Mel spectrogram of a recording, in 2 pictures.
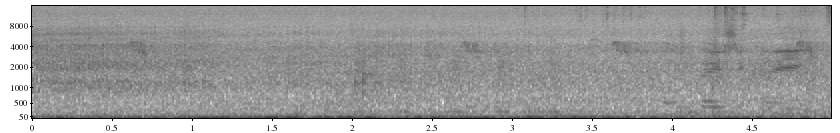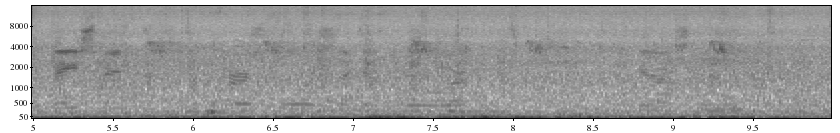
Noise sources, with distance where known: large-sounding engine

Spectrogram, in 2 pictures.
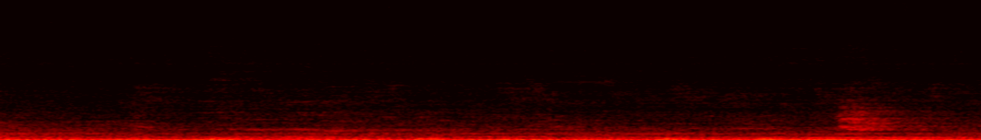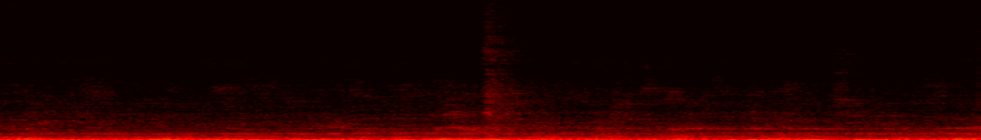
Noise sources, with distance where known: dog barking or whining, far

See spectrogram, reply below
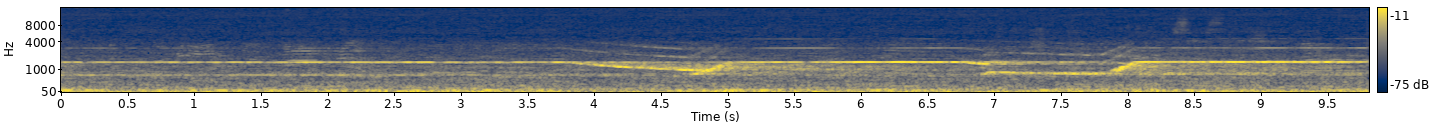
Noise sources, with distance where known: siren, far

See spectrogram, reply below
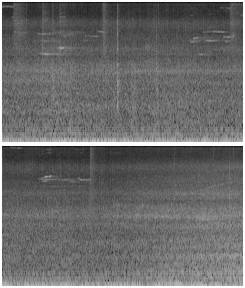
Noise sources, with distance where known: engine of unclear size, near

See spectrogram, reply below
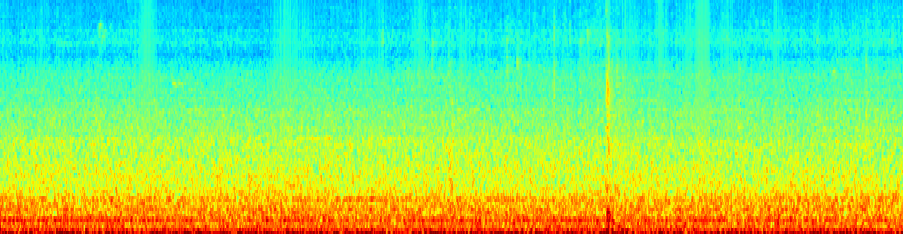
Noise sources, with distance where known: large-sounding engine, far

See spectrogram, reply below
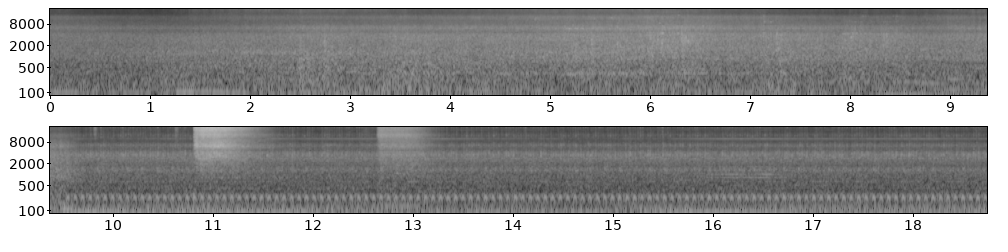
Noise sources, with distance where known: large-sounding engine

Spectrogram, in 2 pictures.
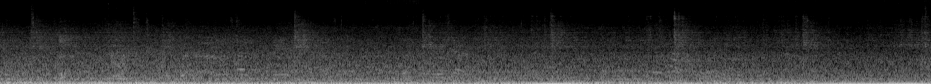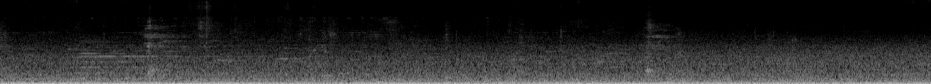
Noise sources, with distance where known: unidentified human voice

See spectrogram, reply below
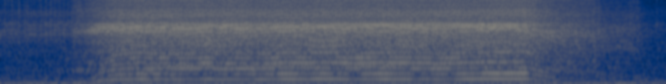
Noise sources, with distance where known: unidentified powered saw, near

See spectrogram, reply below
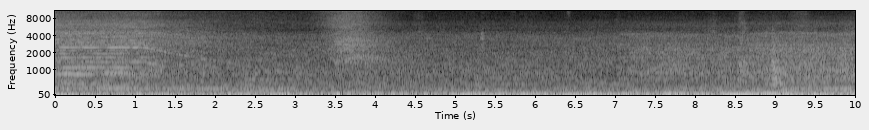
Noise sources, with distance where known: large-sounding engine, near; small or medium rotating saw

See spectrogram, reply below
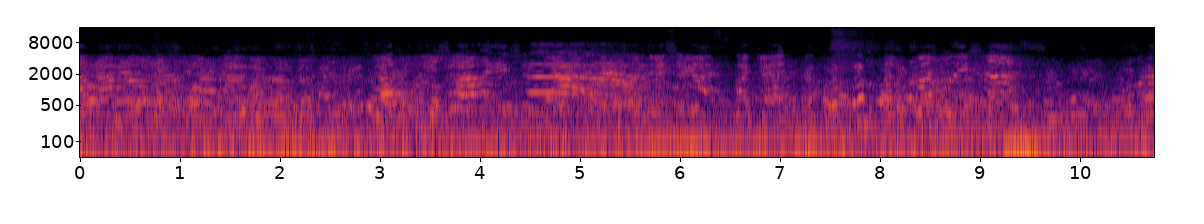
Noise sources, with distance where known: person or small group shouting, near

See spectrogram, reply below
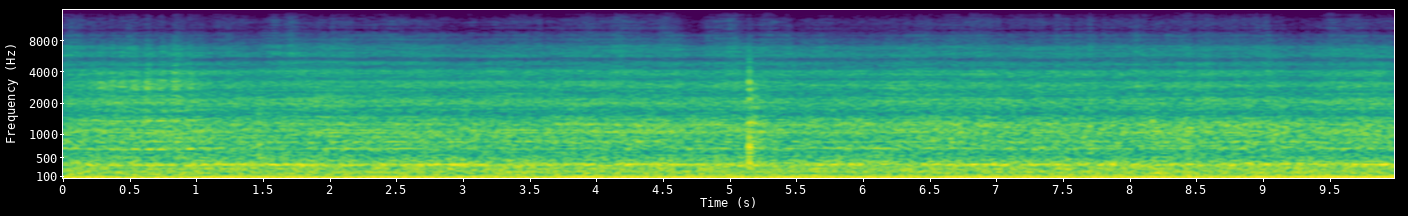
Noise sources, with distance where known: engine of unclear size, near

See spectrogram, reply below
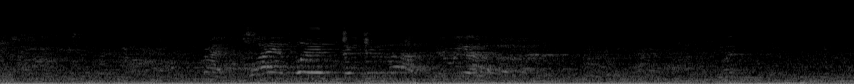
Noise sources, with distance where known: person or small group talking, far

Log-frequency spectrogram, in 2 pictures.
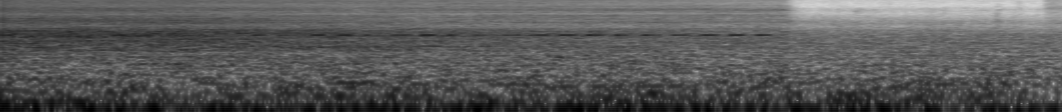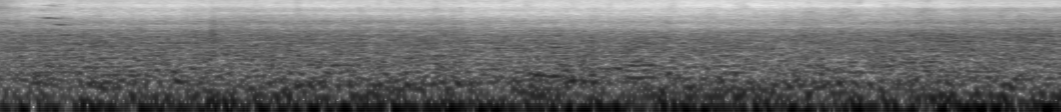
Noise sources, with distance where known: large-sounding engine, near

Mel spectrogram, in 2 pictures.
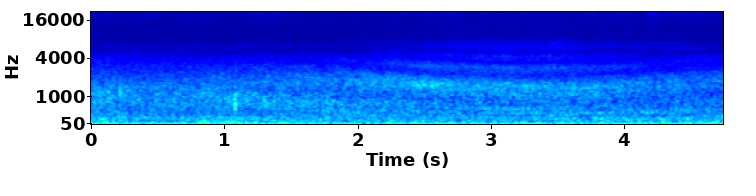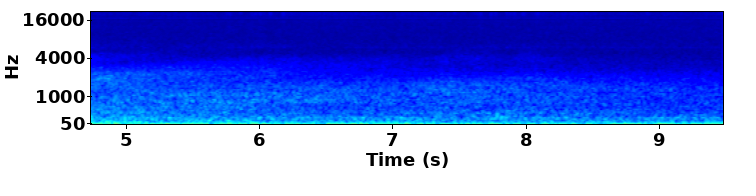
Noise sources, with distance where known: background noise

